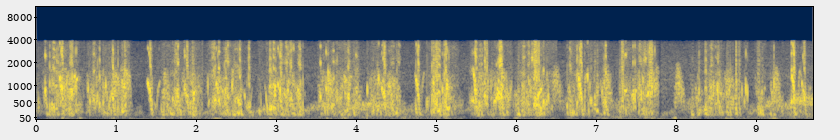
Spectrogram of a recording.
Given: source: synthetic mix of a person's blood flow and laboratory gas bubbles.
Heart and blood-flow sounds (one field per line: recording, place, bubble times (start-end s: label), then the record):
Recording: Doppler ultrasound of blood flow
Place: subclavian vein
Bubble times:
0.00-1.21 s: bubbles
1.36-2.08 s: bubbles
2.12-3.38 s: bubbles
3.50-4.08 s: bubbles
4.13-4.58 s: bubbles
4.71-5.29 s: bubbles
5.39-6.51 s: bubbles
6.62-7.20 s: bubbles
7.25-7.80 s: bubbles
8.17-8.93 s: bubbles
8.98-9.70 s: bubbles
From the record:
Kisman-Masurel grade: 444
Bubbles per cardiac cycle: continuous sound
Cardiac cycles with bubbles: 100%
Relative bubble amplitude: maximal (0.775 to 0.999)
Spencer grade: 4 (maximum detectable bubble signal sounding continuously throughout systole and diastole of every cardiac period, and overriding the amplitude of the normal cardiac signals)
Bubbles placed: anywhere in the cardiac cycle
